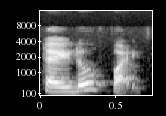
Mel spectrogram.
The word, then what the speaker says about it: Pteridophytes: गया इसका Tide फाइट्स इसमें पी साइलेंट रहता है ओके पी क्या रहेगा इसमें साइलेंट गा यानी कि टेरन यानी कि पूरा नाम क्या बोलेंगे इसको हम टेडो फाइट्स अब टेडो फाइट्स का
